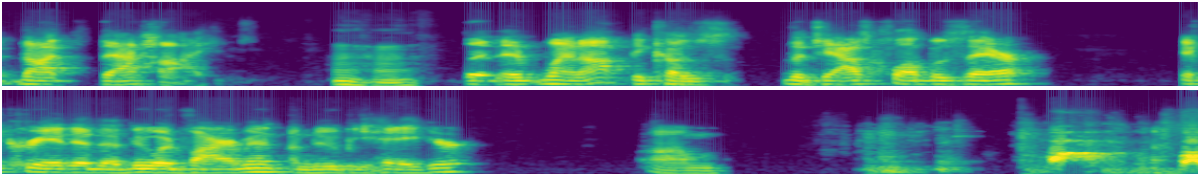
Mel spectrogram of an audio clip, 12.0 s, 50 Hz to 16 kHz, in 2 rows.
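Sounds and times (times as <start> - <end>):
speech: 0.1 - 5.2, 5.9 - 8.4, 9.2 - 9.7, 10.3 - 11.9
dog barking at mail delivery: 11.2 - 11.9.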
